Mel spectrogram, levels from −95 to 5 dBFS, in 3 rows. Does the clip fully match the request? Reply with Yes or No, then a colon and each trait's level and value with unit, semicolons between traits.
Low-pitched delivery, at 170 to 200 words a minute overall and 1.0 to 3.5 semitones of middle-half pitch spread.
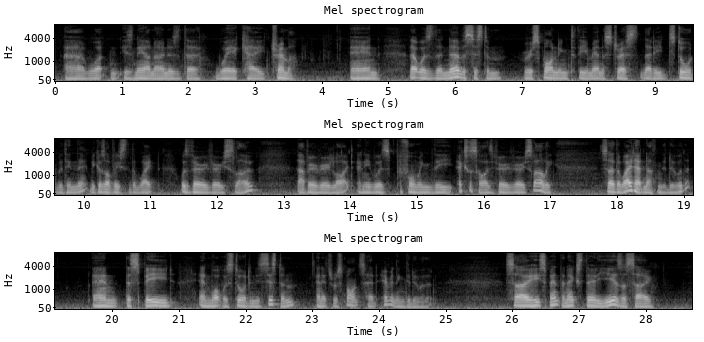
Yes: low, 110 Hz; average, 180 wpm; average, 3.2 semitones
